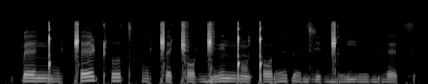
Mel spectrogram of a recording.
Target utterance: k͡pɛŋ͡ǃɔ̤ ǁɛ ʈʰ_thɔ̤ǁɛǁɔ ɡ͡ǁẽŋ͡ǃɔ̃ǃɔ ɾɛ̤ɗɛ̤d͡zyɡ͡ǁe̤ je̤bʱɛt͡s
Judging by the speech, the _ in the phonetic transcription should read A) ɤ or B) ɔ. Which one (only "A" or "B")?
A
